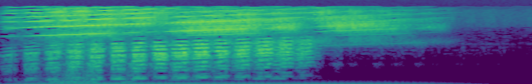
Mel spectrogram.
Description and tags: Custom Lex Matrix FX - Nova Sound
Kick, Custom, Rhythm, NovaSound, House, Lex, XBass, Loop, Dru, Propellerheads, Kit, FX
